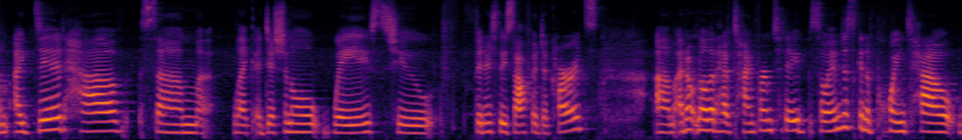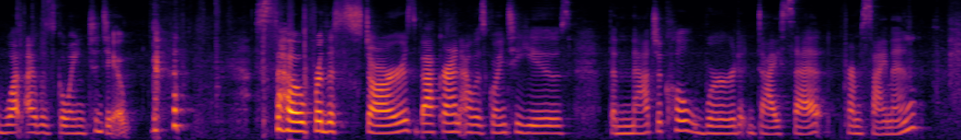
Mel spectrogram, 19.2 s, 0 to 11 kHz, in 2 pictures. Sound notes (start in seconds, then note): 11.5 laughing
